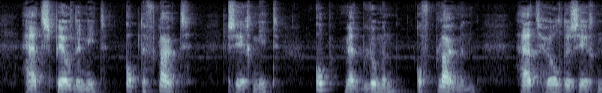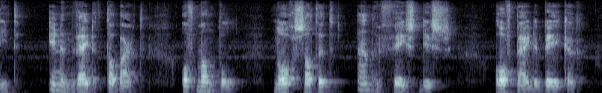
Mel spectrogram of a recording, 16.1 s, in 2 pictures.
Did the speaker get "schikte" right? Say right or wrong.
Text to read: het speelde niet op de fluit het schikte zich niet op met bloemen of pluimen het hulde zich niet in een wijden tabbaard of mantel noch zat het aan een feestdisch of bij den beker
wrong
